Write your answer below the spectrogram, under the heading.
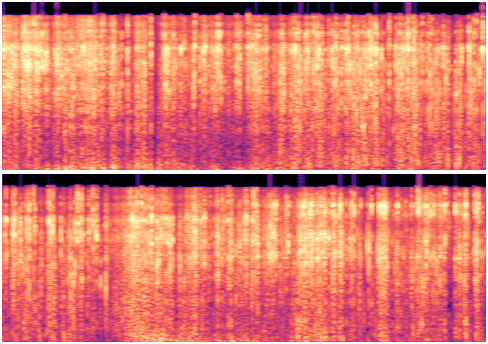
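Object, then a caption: Thin paper sheet. A thin sheet of tan manila paper, held in both hands close to a microphone, is folded and crinkled with the fingertips. Dense, continuous crackling and rustling runs throughout at a steady level, bright and hissy, with some low handling thumps underneath.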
